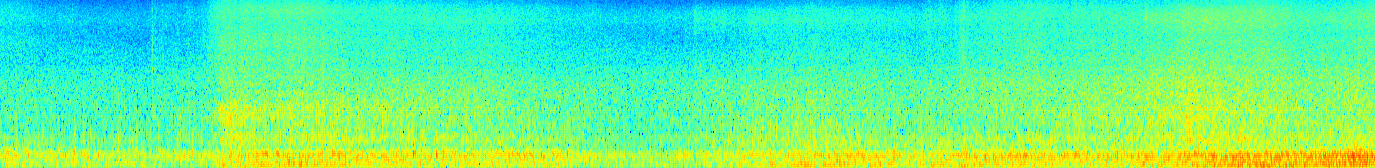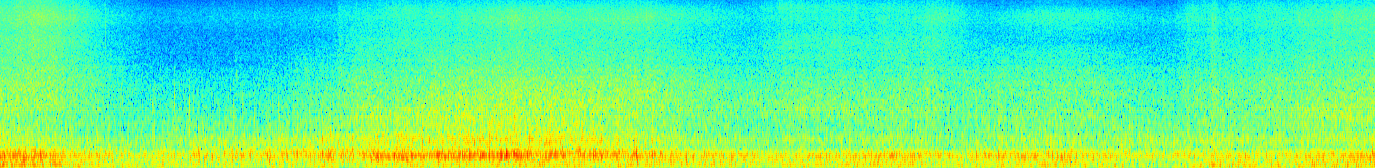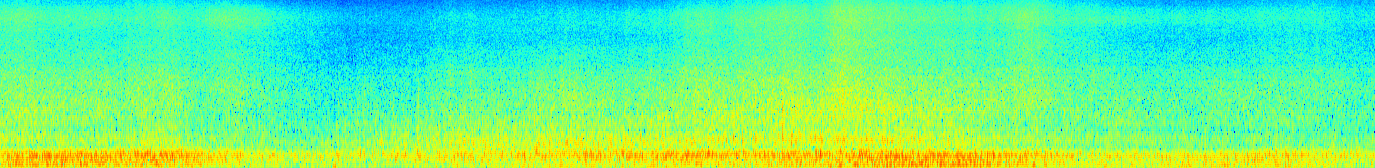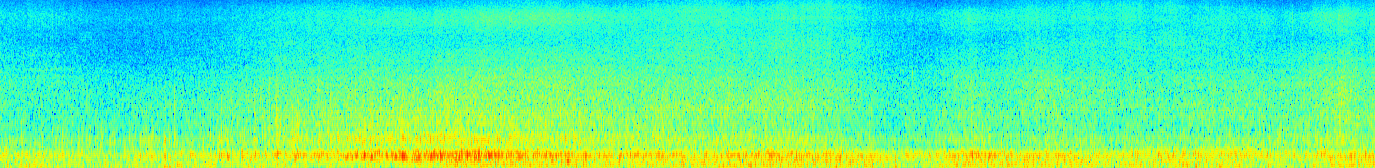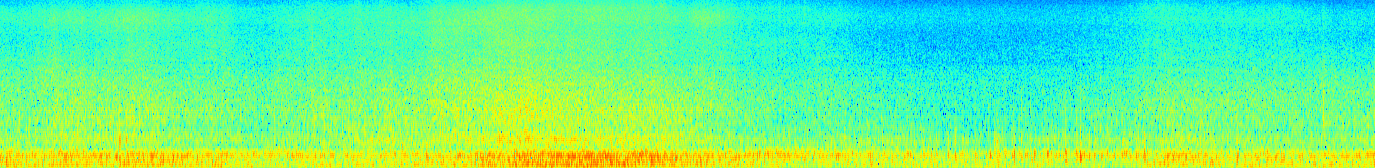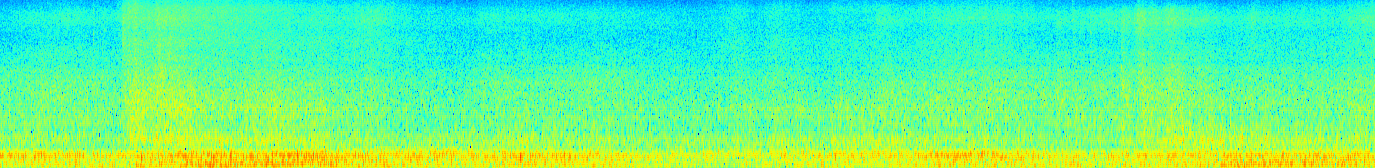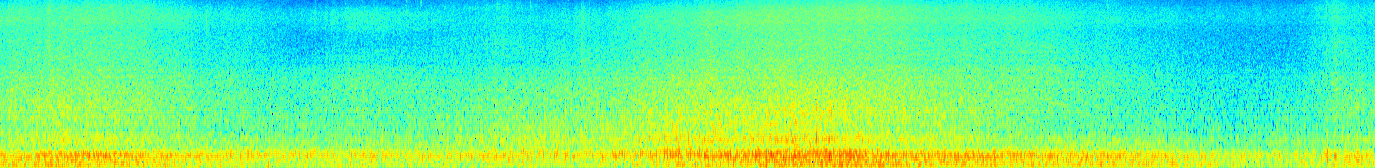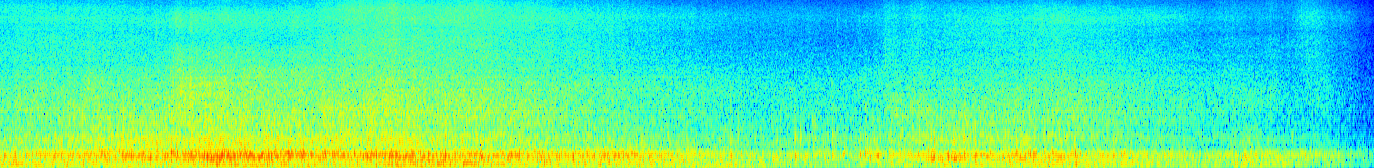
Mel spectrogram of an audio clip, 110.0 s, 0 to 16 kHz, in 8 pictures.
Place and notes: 南田村, Daren Township - sound of the waves
In the circular stone shore, The weather is very hot
Zoom H2n MS +XY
